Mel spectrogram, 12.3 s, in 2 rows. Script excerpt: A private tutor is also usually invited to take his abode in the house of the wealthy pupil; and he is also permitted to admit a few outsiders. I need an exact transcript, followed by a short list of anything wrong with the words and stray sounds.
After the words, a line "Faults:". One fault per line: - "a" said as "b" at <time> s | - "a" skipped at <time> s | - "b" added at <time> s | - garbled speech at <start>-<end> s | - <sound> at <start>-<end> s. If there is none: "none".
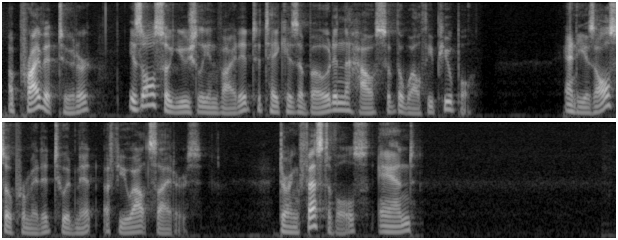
A private tutor is also usually invited to take his abode in the house of the wealthy pupil; and he is also permitted to admit a few outsiders. During festivals and
Faults:
- "During festivals and" added at 8.9 s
